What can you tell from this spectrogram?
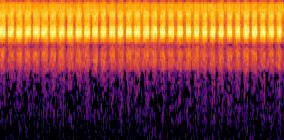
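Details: Several cicadas in Provence, southern France, on a summer day: a harsh, high rasping drone beating in even pulses, close to three each second, steady throughout with nothing else audible.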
